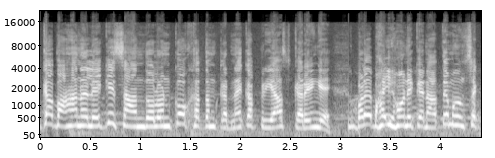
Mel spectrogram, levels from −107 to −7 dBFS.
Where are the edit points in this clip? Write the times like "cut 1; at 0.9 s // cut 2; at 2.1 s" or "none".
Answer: cut 1; at 3.1 s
